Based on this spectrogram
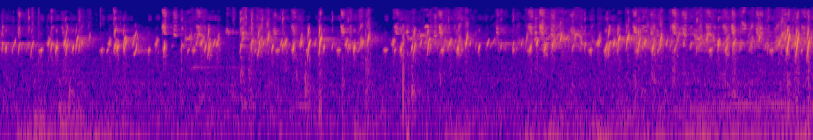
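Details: Stimulation batbata of several European goldfinches, with mating and readiness calls to draw males out of silence; long, dense stream of liquid twitters and buzzy trills, briefly dipping near the middle, then resuming at full intensity.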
